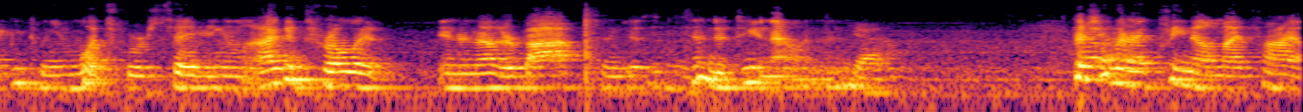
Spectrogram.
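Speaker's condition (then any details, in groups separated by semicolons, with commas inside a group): Cerebral palsy; from birth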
